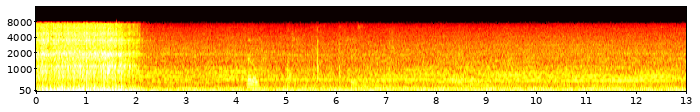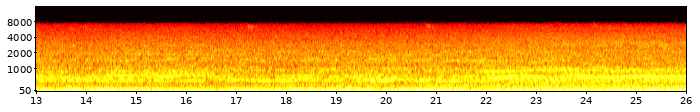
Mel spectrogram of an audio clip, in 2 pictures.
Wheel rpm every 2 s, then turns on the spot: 180, 0, 0, 0, 0, 0, 0, 0, 0, 0, 0, 0, 0.
none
